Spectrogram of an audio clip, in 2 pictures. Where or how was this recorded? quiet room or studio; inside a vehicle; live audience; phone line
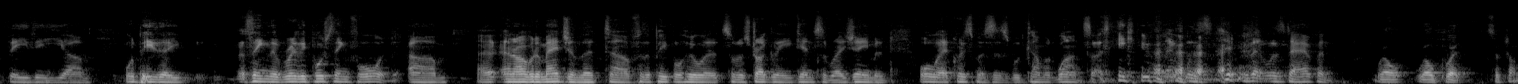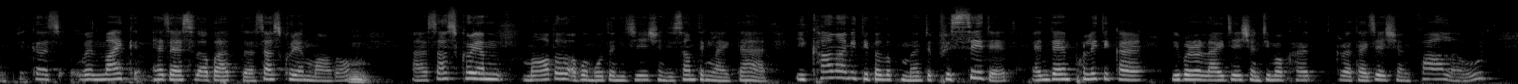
live audience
